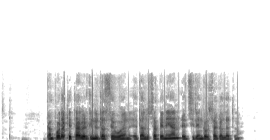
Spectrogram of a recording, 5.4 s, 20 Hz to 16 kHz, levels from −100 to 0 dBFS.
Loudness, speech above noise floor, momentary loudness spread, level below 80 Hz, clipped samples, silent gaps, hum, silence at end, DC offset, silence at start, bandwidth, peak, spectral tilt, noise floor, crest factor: -17 LUFS; 47 dB; 9 LU; -52 dBFS; under 0.1%; none; none; 0.6 s; under 0.1%; 0.95 s; 7.6 kHz; 0 dBFS; -8 dB/octave; -64 dBFS; 18 dB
